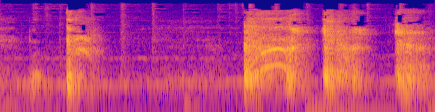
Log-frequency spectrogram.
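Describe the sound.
Rough, throaty coughing: one short cough, then after a pause three louder, longer hacking bursts in quick succession, with no talking.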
